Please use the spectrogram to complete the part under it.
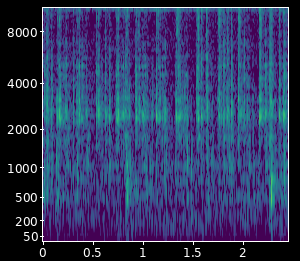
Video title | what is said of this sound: Review: Kalimba TREELF 17-key EQ | when i shook the body like this i could actually hear the rattle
